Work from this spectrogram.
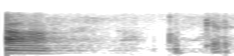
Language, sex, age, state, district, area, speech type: Malayalam, male, 18-30, Kerala, Wayanad, rural, conversation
